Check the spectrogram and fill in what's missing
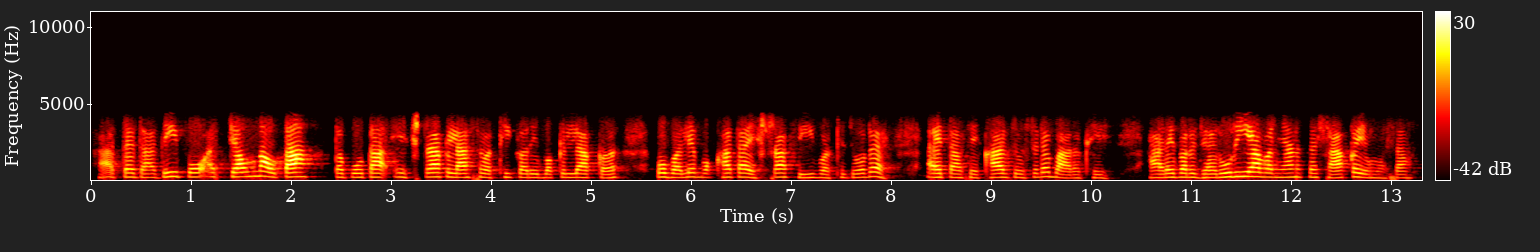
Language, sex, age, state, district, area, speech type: Sindhi, female, 45-60, Gujarat, Ahmedabad, rural, conversation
